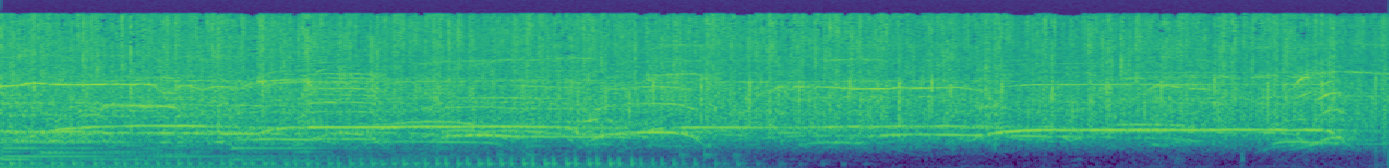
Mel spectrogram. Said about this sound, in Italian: Un bellissimo disco, una registrazione dal vivo, evidentemente lo potete capire dagli applausi fragorosi.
